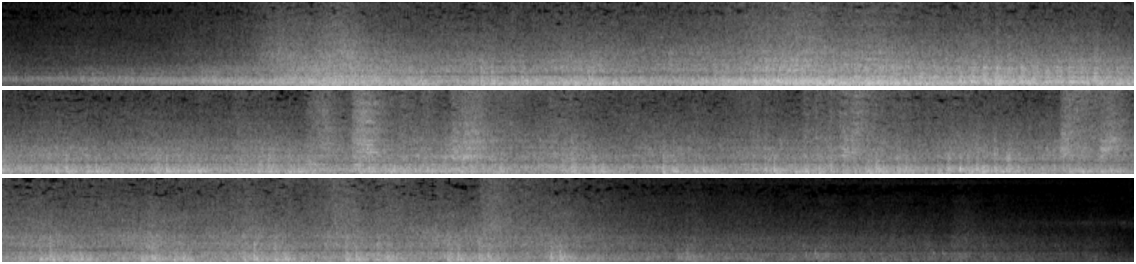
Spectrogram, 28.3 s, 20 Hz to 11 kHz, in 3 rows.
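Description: EF210 electric locomotive hauling a long container freight train, approaching and passing close by: a heavy steady rumble with rhythmic clickety-clack of the wagons' wheels, and several brief high-pitched wheel screeches in the middle. The sound builds over the first few seconds and fades away near the end as the last wagons go.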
